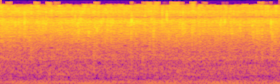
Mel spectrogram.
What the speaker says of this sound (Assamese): এইবাৰ আলু গুটিকেইটা অকণমান ভাজি লওঁ, অলপ ফ্ৰাই হ'লে ভাল লাগেতো।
